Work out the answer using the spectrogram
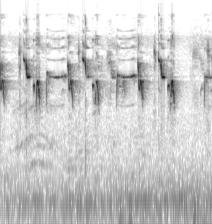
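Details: Rapid, bright chirping from a bar-winged prinia, piercing downward-sliding notes strung together in quick succession with barely any pause.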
